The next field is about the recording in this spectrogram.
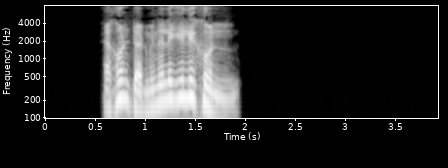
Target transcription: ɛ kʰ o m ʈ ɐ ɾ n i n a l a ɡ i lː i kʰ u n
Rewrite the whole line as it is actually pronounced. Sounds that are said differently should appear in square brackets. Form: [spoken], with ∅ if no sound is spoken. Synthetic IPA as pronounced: ɛ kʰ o [n] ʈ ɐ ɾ [m] i n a l [e] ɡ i [l] i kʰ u n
